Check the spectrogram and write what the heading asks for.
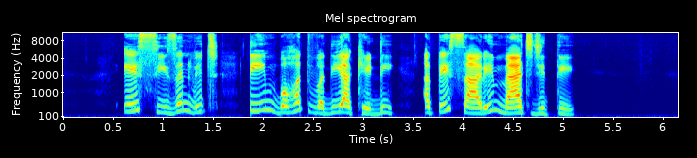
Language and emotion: Punjabi, happy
